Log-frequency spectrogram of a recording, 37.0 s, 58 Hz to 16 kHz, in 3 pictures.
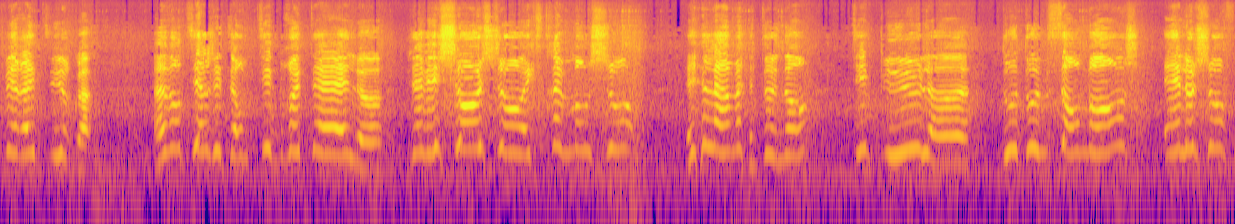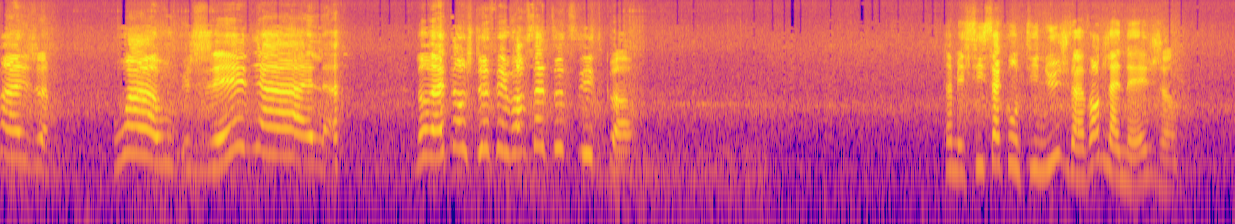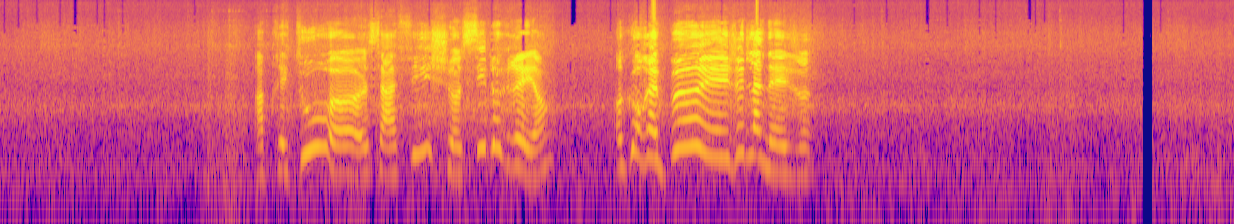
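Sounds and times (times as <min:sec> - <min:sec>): engine noise: 0:00.0 - 0:37.0
tyres on wet road: 0:00.0 - 0:37.0.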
